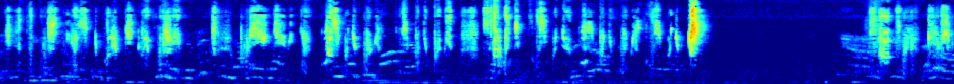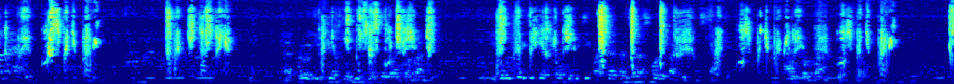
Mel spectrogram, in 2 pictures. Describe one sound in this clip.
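A budgerigar chatters and warbles close by.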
